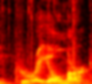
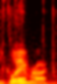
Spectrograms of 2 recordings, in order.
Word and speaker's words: Glamrock: Wait, did you say Grailmark Freddy? I said Glamrock. I butchered the word Glamrock Freddy.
